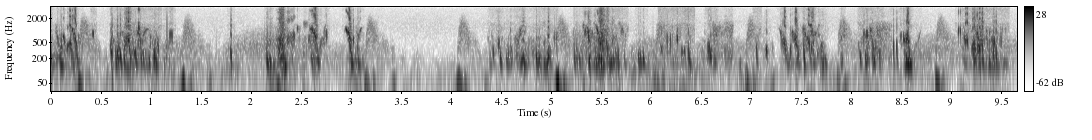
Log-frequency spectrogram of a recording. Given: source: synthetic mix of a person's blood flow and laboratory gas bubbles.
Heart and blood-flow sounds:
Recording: Doppler ultrasound of blood flow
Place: subclavian vein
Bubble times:
0.00-0.32 s: bubbles
0.39-0.46 s: bubbles
0.56-1.25 s: bubbles
1.76-1.84 s: bubbles
2.12-2.79 s: bubbles
2.91-3.14 s: bubbles
4.36-5.09 s: bubbles
5.21-5.78 s: bubbles
5.84-5.97 s: bubbles
6.07-6.44 s: bubbles
6.54-6.83 s: bubbles
7.02-7.21 s: bubbles
7.26-7.79 s: bubbles
7.88-7.96 s: bubbles
8.06-8.71 s: bubbles
9.04-9.59 s: bubbles
From the record:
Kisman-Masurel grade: 333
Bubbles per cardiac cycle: rolling drumbeat, 9 or more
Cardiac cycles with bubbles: 50 to 99%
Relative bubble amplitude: loud (0.450 to 0.775)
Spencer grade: 3 (all of the cardiac periods contain showers or single bubble signals, but not dominating or overriding the cardiac motion signals)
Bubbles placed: anywhere in the cardiac cycle

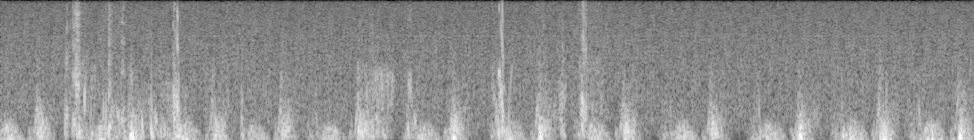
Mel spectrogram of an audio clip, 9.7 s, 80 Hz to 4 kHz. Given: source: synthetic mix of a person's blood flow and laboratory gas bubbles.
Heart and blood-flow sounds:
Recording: Doppler ultrasound of blood flow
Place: precordium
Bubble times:
0.62-0.96 s: bubbles
0.99-1.27 s: bubbles
1.30-1.86 s: bubbles
3.56-3.94 s: bubbles
4.05-4.17 s: bubbles
4.90-5.12 s: bubbles
5.35-5.44 s: bubbles
5.58-5.67 s: bubbles
5.77-6.03 s: bubbles
9.58-9.66 s: bubbles
From the record:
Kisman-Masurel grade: 222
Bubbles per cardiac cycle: several, 3 to 8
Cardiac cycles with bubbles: 10 to 50%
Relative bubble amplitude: moderate (0.250 to 0.450)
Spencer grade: 2 (many but less than half of the cardiac periods contain bubble signals, singularly or in groups)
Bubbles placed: anywhere in the cardiac cycle

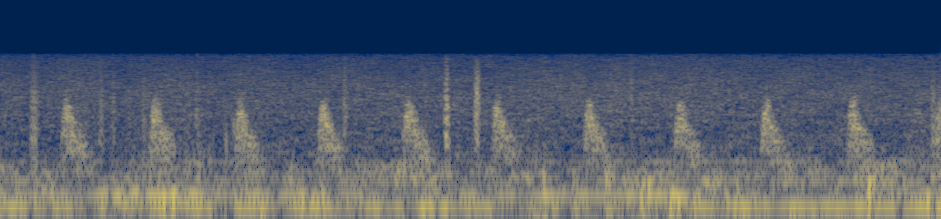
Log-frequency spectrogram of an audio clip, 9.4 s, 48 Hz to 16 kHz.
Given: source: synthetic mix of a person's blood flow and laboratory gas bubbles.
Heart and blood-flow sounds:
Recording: Doppler ultrasound of blood flow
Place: subclavian vein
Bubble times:
1.84-2.16 s: bubbles
2.23-2.40 s: bubbles
From the record:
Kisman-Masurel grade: 221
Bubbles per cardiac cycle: several, 3 to 8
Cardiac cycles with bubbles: 10 to 50%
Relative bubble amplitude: barely perceptible (0.100 to 0.250)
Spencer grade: 2 (many but less than half of the cardiac periods contain bubble signals, singularly or in groups)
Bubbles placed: anywhere in the cardiac cycle

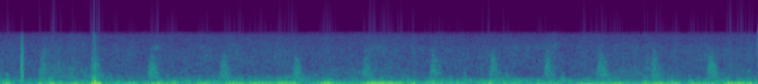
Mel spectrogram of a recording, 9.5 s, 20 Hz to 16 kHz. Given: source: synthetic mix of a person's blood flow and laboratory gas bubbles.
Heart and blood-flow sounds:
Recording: Doppler ultrasound of blood flow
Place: subclavian vein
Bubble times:
no bubbles
From the record:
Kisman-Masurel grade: 000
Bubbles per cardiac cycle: 0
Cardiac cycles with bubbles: 0%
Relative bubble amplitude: no bubbles discernible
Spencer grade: 0 (complete lack of bubble signals)

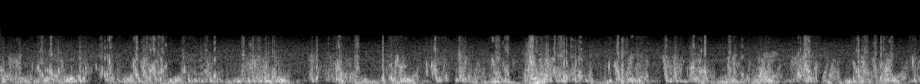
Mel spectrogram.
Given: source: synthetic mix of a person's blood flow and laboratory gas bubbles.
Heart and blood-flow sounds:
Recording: Doppler ultrasound of blood flow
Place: precordium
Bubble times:
0.00-0.23 s: bubbles
0.27-0.66 s: bubbles
0.74-1.22 s: bubbles
1.28-1.78 s: bubbles
1.80-2.26 s: bubbles
2.38-2.87 s: bubbles
3.02-3.61 s: bubbles
3.79-4.10 s: bubbles
4.23-4.50 s: bubbles
4.54-4.79 s: bubbles
4.88-5.16 s: bubbles
5.23-5.43 s: bubbles
5.46-5.92 s: bubbles
6.05-6.51 s: bubbles
6.60-7.12 s: bubbles
7.20-7.79 s: bubbles
7.89-8.23 s: bubbles
8.52-8.96 s: bubbles
9.09-9.20 s: bubbles
From the record:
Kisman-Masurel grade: 332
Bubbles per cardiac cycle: rolling drumbeat, 9 or more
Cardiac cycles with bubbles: 50 to 99%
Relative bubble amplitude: moderate (0.250 to 0.450)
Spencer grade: 3 (all of the cardiac periods contain showers or single bubble signals, but not dominating or overriding the cardiac motion signals)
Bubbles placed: anywhere in the cardiac cycle

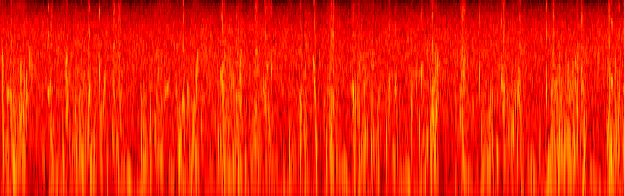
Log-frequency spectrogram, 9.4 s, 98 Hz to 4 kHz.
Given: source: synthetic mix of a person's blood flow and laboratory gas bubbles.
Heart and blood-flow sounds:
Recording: Doppler ultrasound of blood flow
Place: precordium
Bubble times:
0.00-0.57 s: bubbles
0.61-0.84 s: bubbles
0.90-1.84 s: bubbles
2.07-3.07 s: bubbles
3.19-4.10 s: bubbles
4.29-4.39 s: bubbles
4.45-4.62 s: bubbles
4.65-5.12 s: bubbles
5.26-5.73 s: bubbles
5.75-6.00 s: bubbles
6.13-6.66 s: bubbles
6.81-7.12 s: bubbles
7.15-7.86 s: bubbles
8.06-8.12 s: bubbles
8.16-8.81 s: bubbles
9.05-9.37 s: bubbles
From the record:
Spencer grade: 4 (maximum detectable bubble signal sounding continuously throughout systole and diastole of every cardiac period, and overriding the amplitude of the normal cardiac signals)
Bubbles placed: anywhere in the cardiac cycle

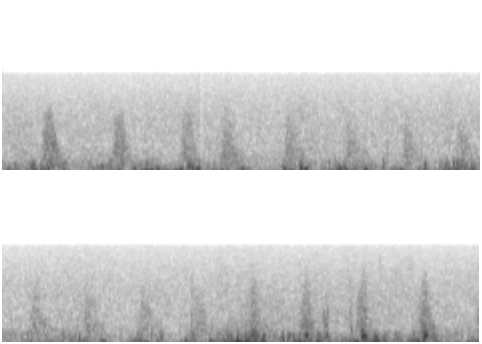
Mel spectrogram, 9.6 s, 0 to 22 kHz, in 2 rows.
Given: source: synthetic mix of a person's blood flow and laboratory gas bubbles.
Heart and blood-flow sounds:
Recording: Doppler ultrasound of blood flow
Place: subclavian vein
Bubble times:
7.96-8.08 s: bubbles
8.23-8.31 s: bubbles
From the record:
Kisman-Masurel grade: 111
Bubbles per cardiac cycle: 1 to 2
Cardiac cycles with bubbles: 1 to 10%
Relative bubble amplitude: barely perceptible (0.100 to 0.250)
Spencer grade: 1 (occasional bubble signal discernible with the cardiac motion signal, with majority of cardiac periods free of bubbles)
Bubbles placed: anywhere in the cardiac cycle

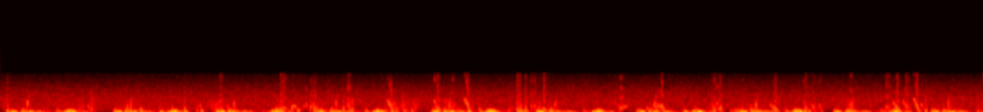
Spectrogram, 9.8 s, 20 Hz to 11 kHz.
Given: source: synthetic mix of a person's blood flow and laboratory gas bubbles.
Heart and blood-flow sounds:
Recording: Doppler ultrasound of blood flow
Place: precordium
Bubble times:
0.04-0.20 s: bubbles
0.66-0.74 s: bubbles
0.86-0.90 s: bubbles
1.24-1.31 s: bubbles
1.37-1.47 s: bubbles
1.81-1.91 s: bubbles
1.95-2.31 s: bubbles
2.73-3.56 s: bubbles
3.83-4.21 s: bubbles
4.32-4.58 s: bubbles
4.62-4.74 s: bubbles
4.78-4.83 s: bubbles
5.07-5.58 s: bubbles
6.13-6.29 s: bubbles
6.45-6.52 s: bubbles
6.54-6.70 s: bubbles
7.09-7.56 s: bubbles
7.68-7.82 s: bubbles
8.01-8.24 s: bubbles
8.46-8.56 s: bubbles
8.81-9.30 s: bubbles
9.81-9.84 s: bubbles
From the record:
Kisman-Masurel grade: 242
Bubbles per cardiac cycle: several, 3 to 8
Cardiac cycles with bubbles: 100%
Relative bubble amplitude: moderate (0.250 to 0.450)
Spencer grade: 3 (all of the cardiac periods contain showers or single bubble signals, but not dominating or overriding the cardiac motion signals)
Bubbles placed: anywhere in the cardiac cycle

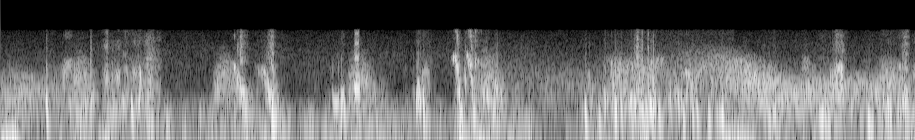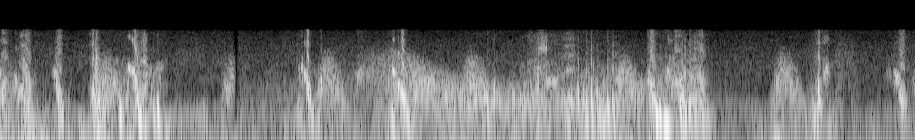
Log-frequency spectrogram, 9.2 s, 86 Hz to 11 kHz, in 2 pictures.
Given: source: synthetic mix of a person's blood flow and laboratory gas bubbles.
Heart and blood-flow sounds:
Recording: Doppler ultrasound of blood flow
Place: subclavian vein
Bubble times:
0.20-0.81 s: bubbles
1.15-1.44 s: bubbles
1.62-1.87 s: bubbles
2.04-2.18 s: bubbles
2.24-2.53 s: bubbles
2.89-3.67 s: bubbles
3.81-4.25 s: bubbles
4.30-4.76 s: bubbles
4.83-4.94 s: bubbles
5.00-5.42 s: bubbles
6.05-6.21 s: bubbles
6.35-6.41 s: bubbles
6.50-6.69 s: bubbles
6.92-7.08 s: bubbles
7.12-7.69 s: bubbles
7.81-8.14 s: bubbles
8.62-8.77 s: bubbles
8.99-9.16 s: bubbles
From the record:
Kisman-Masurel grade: 243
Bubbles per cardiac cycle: several, 3 to 8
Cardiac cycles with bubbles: 100%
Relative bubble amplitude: loud (0.450 to 0.775)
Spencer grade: 3 (all of the cardiac periods contain showers or single bubble signals, but not dominating or overriding the cardiac motion signals)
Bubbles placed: anywhere in the cardiac cycle

